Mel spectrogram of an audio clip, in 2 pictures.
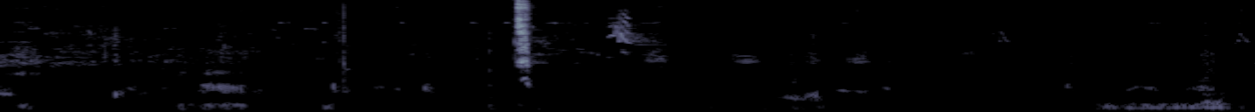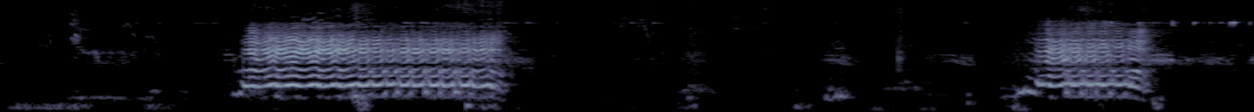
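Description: A goat bleats twice while being milked: two loud, wavering cries several seconds apart, close by, between quieter scattered farmyard noises.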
